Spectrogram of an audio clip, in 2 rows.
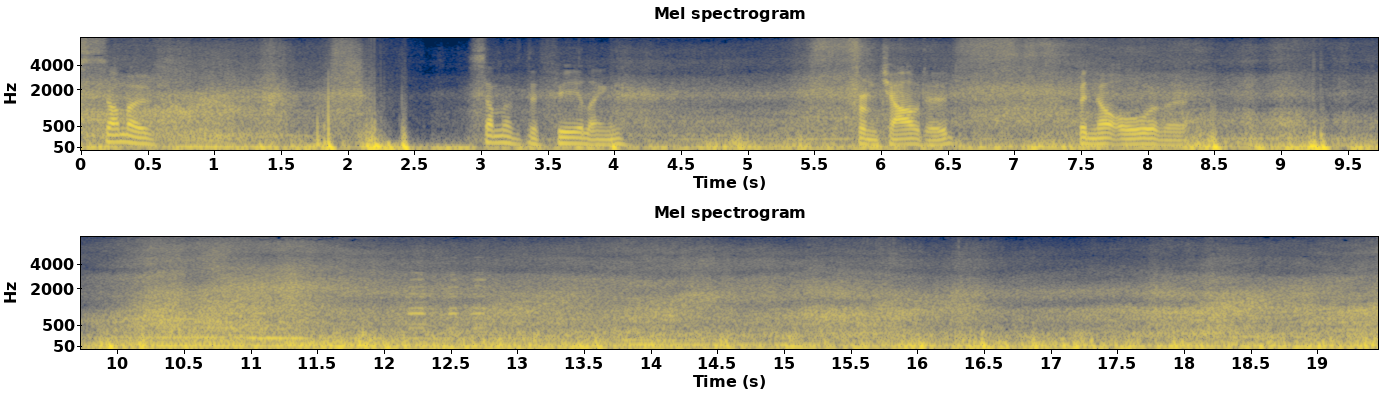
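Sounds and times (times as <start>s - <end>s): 
gusty wind buffeting the microphone: 0.0s - 19.4s
rumbling traffic: 0.0s - 19.4s
speech: 0.2s - 0.7s, 3.0s - 4.2s, 5.8s - 6.8s, 7.5s - 8.5s
car horn toots: 12.1s - 12.9s.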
